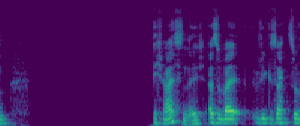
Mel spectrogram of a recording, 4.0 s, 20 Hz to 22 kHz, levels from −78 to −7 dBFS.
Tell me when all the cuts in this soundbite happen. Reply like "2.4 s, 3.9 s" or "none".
none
